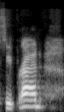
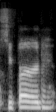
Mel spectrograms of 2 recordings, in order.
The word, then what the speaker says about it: Supered: I've been calling it super red. Um, super um is the proper way to say it.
